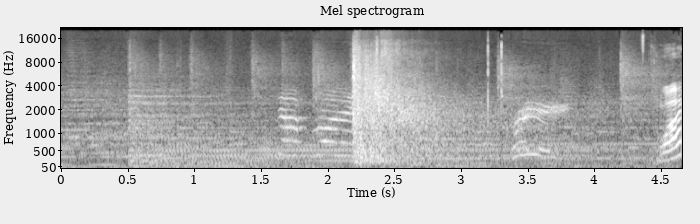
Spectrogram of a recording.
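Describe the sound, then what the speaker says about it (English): In the video game Alan Wake, gunfire is aimed at the player: a loud sharp shot bursts midway among background game sounds, music and character voices that speak before and after it. "Why'd they shoot at me"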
